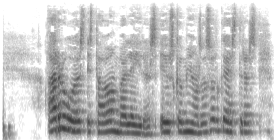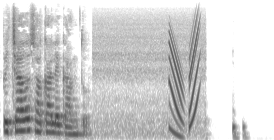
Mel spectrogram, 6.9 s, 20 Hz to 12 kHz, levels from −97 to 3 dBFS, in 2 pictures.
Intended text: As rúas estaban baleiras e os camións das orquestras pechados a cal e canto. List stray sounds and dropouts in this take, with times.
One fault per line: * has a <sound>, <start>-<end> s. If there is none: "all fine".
* has a chirp, 5.5-5.9 s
